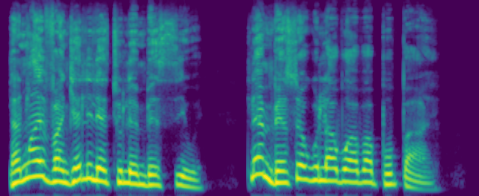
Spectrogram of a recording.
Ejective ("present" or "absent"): absent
